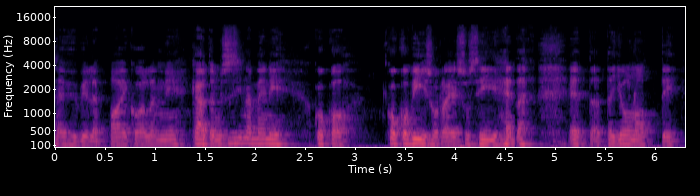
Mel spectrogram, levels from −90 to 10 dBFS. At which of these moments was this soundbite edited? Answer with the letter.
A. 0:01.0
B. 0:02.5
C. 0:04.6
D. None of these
C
